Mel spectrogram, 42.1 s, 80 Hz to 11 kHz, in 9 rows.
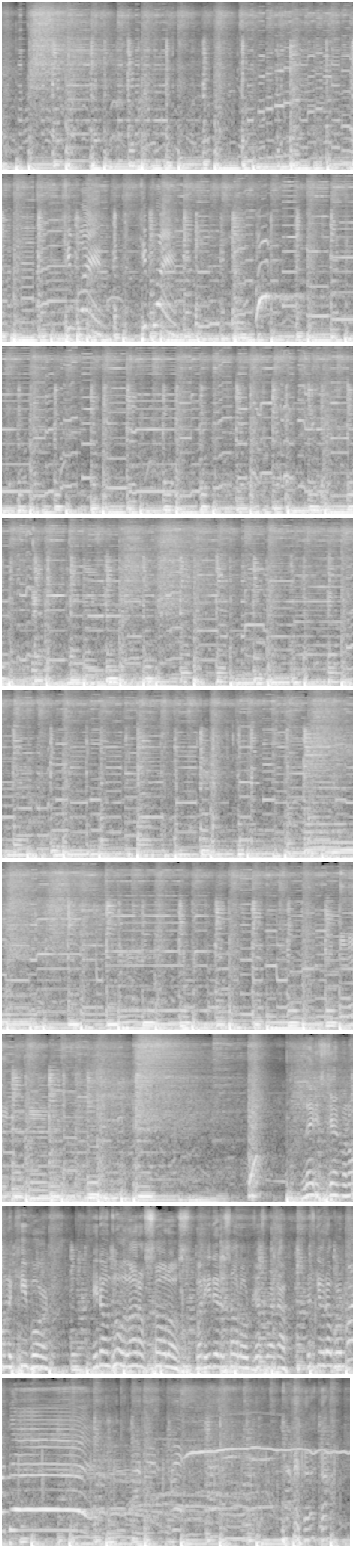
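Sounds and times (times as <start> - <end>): bass groove: 0.0 - 42.0
drums: 0.0 - 42.0
keyboard solo: 0.0 - 42.0.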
